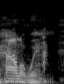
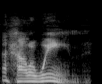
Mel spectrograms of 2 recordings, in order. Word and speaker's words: Halloween: Everybody jumps on me about the way I say the word Halloween. It's Halloween. Apparently, all my life, I said it wrong. Halloween. And everybody said, no, the emphasis is on the wrong syllable there, Brian. You need to go. It's Halloween.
